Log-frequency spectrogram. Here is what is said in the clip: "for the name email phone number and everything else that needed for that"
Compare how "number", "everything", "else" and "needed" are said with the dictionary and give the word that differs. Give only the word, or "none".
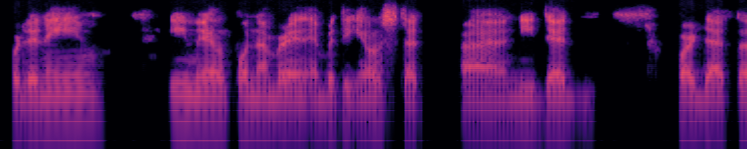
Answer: everything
